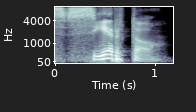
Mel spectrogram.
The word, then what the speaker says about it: cierto: it's certain he says is cierto kind of like certain but with a stress on air this word is in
